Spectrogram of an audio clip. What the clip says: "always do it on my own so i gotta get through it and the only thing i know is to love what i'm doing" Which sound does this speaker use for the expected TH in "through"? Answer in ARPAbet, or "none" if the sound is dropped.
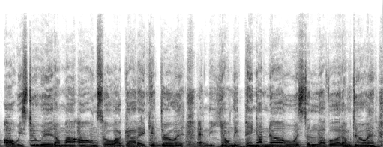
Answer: TH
